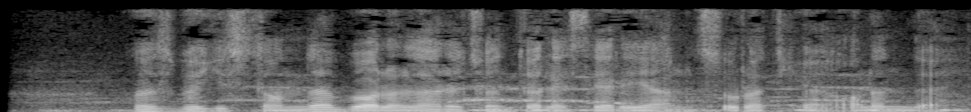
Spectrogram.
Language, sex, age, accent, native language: Uzbek, male, 18-24, Andijon, Uzbek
